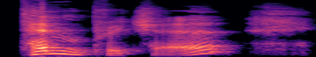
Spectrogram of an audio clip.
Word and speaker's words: temperature: We pronounce this ending in a very similar way to the word chair. The only difference is that the chair at the end of temperature is a little bit shorter.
